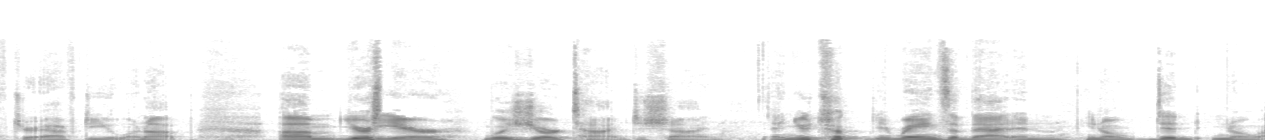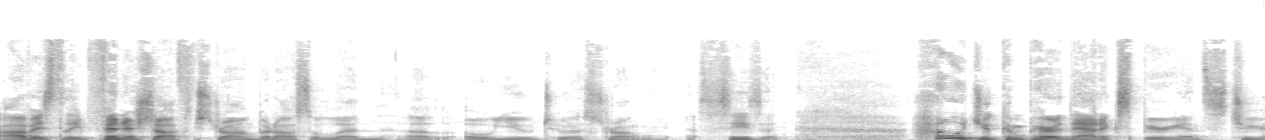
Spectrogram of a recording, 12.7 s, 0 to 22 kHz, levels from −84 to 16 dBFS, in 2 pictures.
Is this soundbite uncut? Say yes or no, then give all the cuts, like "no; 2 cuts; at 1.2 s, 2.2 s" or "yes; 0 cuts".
no; 4 cuts; at 1.9 s, 5.6 s, 7.3 s, 9.8 s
